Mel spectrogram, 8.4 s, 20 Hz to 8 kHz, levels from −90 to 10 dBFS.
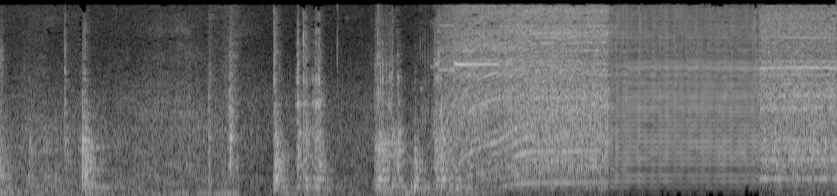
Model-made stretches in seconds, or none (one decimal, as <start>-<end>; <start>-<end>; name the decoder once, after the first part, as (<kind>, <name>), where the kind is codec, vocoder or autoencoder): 6.1-7.6 (vocoder, BigVGAN v2)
